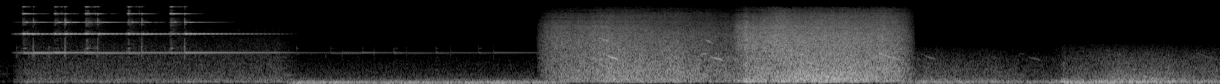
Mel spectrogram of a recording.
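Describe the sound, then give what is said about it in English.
Bright bell chimes give way to a dull, muffled low rumble, then loud roaring wind-like surf cuts to a darker, duller version, as if heard through thick padding; a NASA example of how sounds would be quieter on Mars, losing high-pitched frequencies. “In general, it's going to be a lot quieter, and you're going to lose a lot of the high-pitched frequencies.”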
